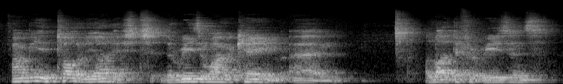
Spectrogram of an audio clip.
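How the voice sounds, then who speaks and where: A calm man in his twenties with a low voice, from Iraq. He speaks thoughtfully and pauses on ums, recorded from a distance in a very echoey room. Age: 20s. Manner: calm, reflective, many ums. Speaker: guest. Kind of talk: casual interview.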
